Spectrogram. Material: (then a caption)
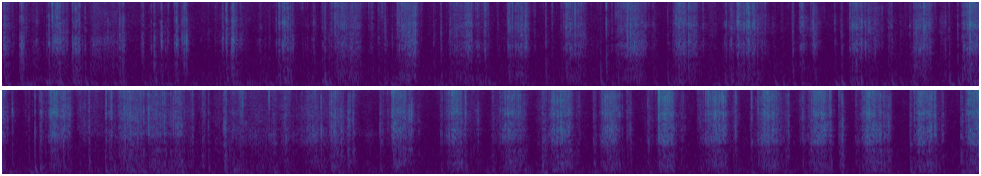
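Abrasive foam. Long red nails scratch back and forth across the abrasive face of a grey, gritty foam nail buffer block. It makes a quick, fairly steady series of dry, bright scraping strokes, each short and crisp, with little low end.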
